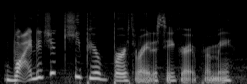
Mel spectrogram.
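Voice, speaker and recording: A woman's voice: medium pitch, big pitch swings, fairly quick, faint music behind. A woman let's-player improvising casual role-play replies in a chatty, rambling, playful way.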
